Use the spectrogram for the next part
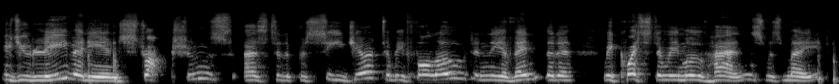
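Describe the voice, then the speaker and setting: A man playing a formal, probing barrister who questions in a measured way, in a table read of a courtroom play. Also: sits high, poor audio. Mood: methodical questioning. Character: probing male inquiry barrister, formal and methodical.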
